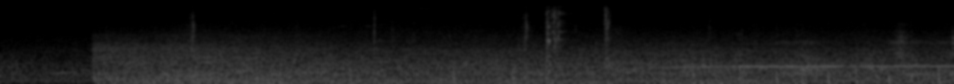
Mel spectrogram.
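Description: Busy city street noise hums steadily.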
